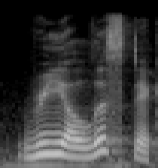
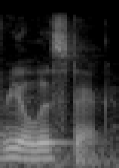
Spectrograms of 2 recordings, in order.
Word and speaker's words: realistic: Thus, many people will say that realistic has three syllables. How many do I have? Realistic. Realistic. Realistic. Realistic. I say four, realistic.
